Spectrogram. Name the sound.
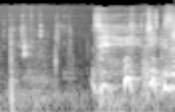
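sipping coffee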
